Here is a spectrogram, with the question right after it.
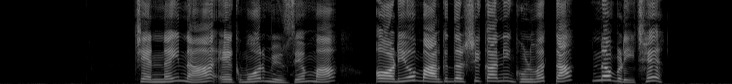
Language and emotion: Gujarati, disgusted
